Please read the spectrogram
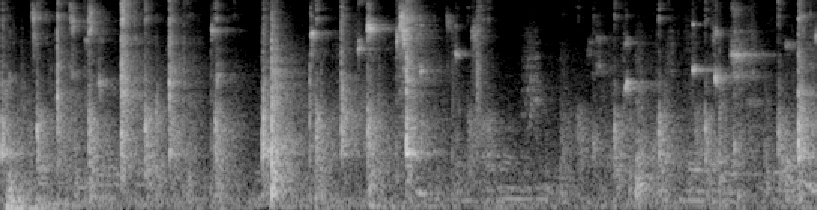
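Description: Table tennis ball clicking back and forth off the bats and table in a rally, the clicks thinning out about halfway through before picking up again.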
